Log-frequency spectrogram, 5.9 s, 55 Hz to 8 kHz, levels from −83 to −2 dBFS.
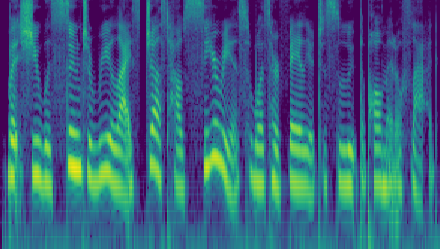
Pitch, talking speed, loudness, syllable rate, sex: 220 Hz, 175 wpm, -19 LUFS, 4.5 syllables/s, female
